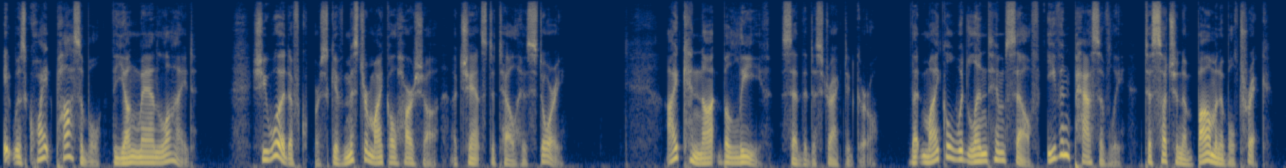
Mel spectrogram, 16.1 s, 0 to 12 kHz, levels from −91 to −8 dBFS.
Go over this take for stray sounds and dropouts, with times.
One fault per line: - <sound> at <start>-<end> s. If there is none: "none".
- dropout at 3.8-3.9 s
